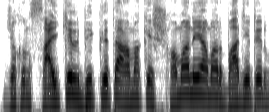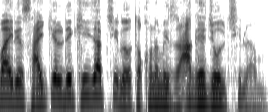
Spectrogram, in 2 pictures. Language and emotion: Bengali, angry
